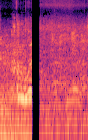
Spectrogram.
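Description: A woman speaks excitedly close by.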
